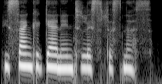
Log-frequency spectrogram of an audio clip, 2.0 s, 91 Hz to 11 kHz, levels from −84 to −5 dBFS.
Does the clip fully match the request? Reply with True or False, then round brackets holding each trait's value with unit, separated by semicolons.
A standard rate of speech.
True (150 wpm)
